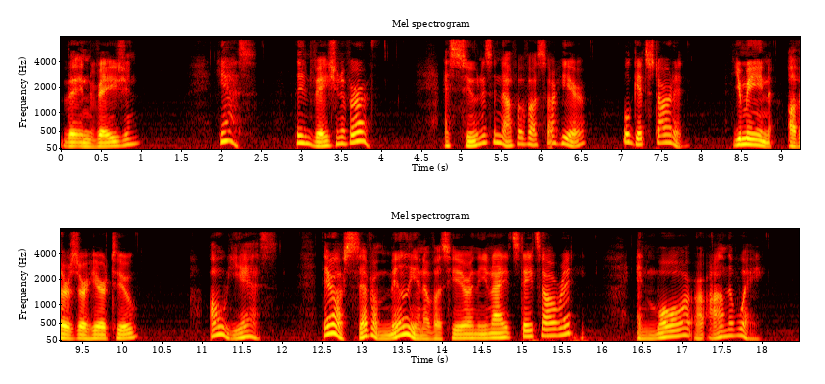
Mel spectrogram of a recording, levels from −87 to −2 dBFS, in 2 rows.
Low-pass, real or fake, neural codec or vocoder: 7.2 kHz; real; none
